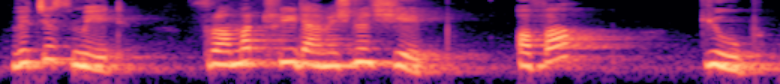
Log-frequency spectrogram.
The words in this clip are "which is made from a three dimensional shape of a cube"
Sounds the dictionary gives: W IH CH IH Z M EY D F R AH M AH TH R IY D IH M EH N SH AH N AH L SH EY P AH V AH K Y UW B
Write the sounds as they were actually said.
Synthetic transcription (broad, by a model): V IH CH IH Z M EY D F R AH M AH T R IY D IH M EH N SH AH N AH L SH EY P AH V AH K Y UW B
